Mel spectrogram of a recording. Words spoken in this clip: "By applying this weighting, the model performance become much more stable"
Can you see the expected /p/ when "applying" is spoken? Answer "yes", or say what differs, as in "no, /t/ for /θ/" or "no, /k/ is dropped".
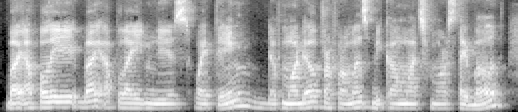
yes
